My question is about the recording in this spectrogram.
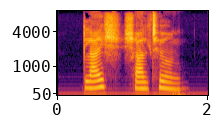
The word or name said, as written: gleichschaltung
